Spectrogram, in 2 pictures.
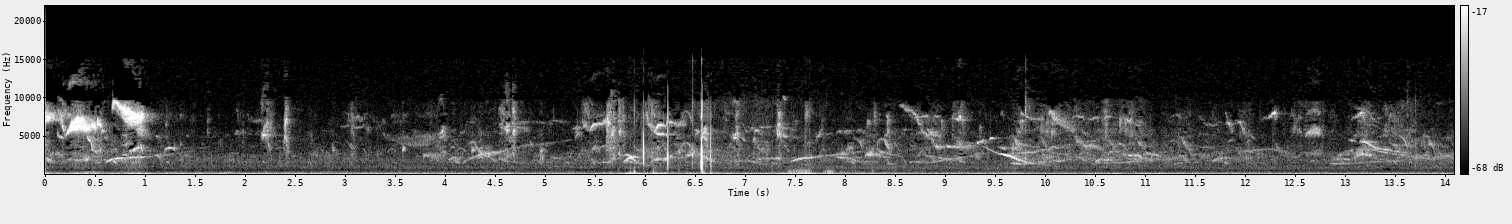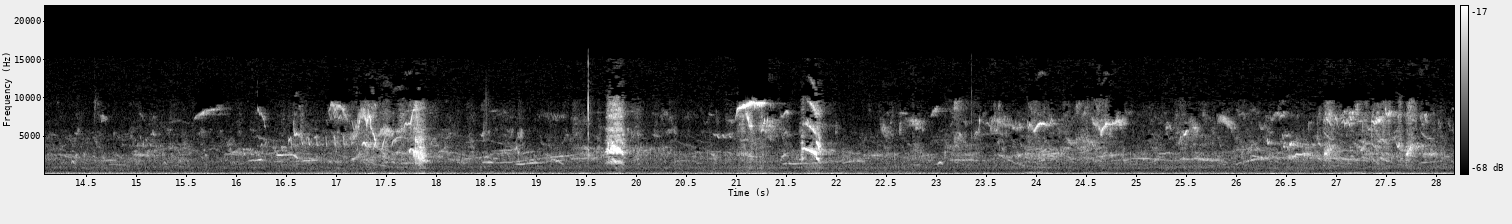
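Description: Several songbirds chirping and singing, many short overlapping calls and trills. Two brief knocks come about six seconds in, over a low steady rumble.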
